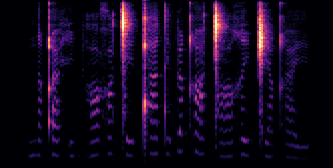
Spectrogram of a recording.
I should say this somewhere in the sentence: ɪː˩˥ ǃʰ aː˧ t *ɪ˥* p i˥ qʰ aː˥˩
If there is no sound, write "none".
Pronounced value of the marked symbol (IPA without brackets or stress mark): ɪ˩˥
